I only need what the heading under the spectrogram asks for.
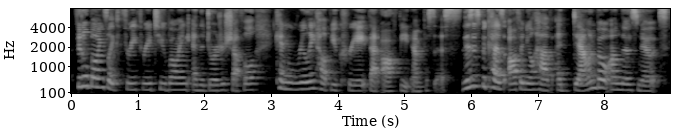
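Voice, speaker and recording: A woman teaching fiddle technique, explaining clearly and counting beats aloud. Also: medium pitch, fairly bright tone, roomy sound. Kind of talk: instructional tutorial.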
